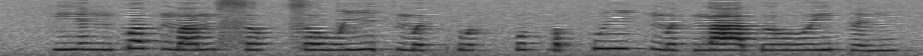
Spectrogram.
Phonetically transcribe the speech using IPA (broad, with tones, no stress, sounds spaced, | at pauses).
j ɪ˧ ŋ p ɐ˥ k̚ m ɐ˨˥ m s ʊ˨ k̚ s o˨ w iː˨˥ t̚ m ɵ˨ t̚ kʷ ɐ˨ k̚ p ʊ˧ k̚ ɐ˨ p̚ kʷ iː˥ k̚ m ɵ˨ t̚ ŋ aː˧ t̚ l uː˨˥ j p ɪ˨˧ ŋ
